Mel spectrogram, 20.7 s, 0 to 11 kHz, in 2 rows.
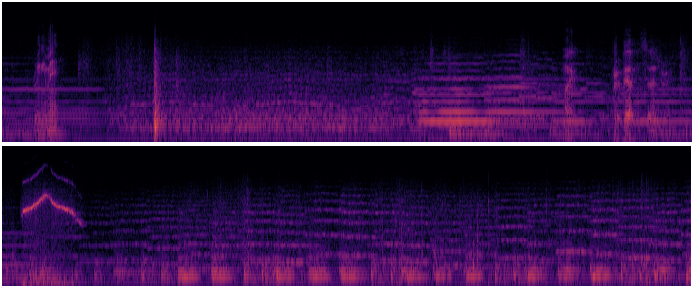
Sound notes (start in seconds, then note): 2.2 suspenseful music; 10.6 soldier whistles; 12.2 suspenseful music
